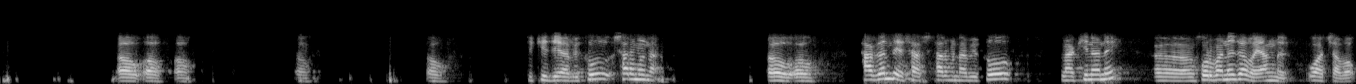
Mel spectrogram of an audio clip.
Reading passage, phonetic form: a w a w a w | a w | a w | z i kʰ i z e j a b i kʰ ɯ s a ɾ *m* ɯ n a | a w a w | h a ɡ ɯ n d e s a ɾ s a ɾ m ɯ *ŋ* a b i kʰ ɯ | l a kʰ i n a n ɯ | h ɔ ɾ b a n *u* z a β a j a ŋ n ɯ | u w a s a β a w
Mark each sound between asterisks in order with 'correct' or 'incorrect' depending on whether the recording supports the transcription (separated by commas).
correct, incorrect, incorrect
